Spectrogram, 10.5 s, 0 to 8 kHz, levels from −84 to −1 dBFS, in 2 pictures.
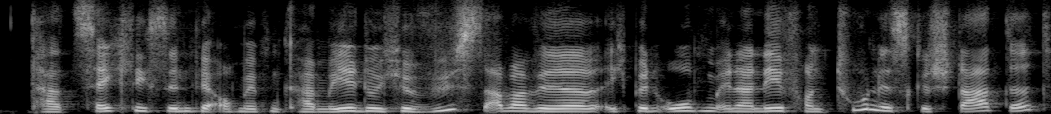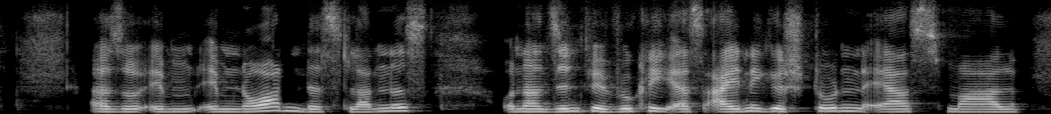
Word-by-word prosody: Tatsächlich 205 +6 -1
sind 205 0 -1
wir - - +1
auch 190 - -5
mitm 190 0 -5
Kamel 185 +4 +2
durch 210 -1 0
die 200 -4 0
Wüste, 310 +6 +1
aber 210 0 +2
wir 195 -1 +5
ich 195 - -7
bin 210 -1 +1
oben 225 +1 +1
in 195 - -3
der 195 -1 +3
Nähe 215 +3 +3
von 200 -4 -6
Tunis 265 -8 0
gestartet, 220 +6 -1 0.4
also 185 0 -1
im 185 +1 -5
im 185 0 -4
Norden 225 +4 +2
des 180 -1 -4
Landes. 220 +7 -2 0.3
Und 185 - -5
dann 190 -1 +2
sind 195 +1 0
wir 200 -4 +4
wirklich 205 +2 0
erst 185 0 0
einige 200 +2 +3
Stunden 215 +1 -1
erst 185 +1 -2
mal, 175 -1 -3
200 Hz, 205 wpm, -24 LUFS, 185-220 Hz, 0.4 s, wir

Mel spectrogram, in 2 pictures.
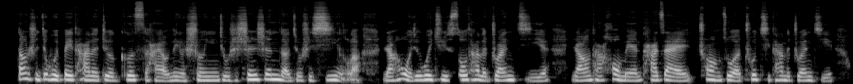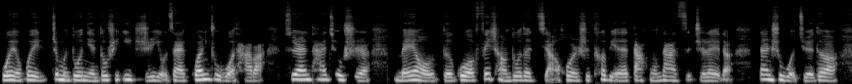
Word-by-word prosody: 当 250 +1 +1
时 235 -3 0
就 235 +2 +1
会 220 - +6
被 215 0 +5
她 205 -1 -1
的 195 -1 +1
这 200 - +2
个 185 - -1
歌 205 +4 +2
词 205 -3 -2
还 180 - -4
有 160 - -1
那 185 +2 -2
个 170 - -4
声 190 0 0
音 185 0 0
就 190 0 -1
是 190 - -6
深 220 +4 +4
深 230 0 +5
地 190 -7 +3
就 185 - -5
是 185 - -6
吸 205 +4 +2
引 205 - +3
了， 245 0 -3 0.2
然 180 - -1
后 230 +3 +1
我 220 - +3
就 200 +1 +2
会 215 - +7
去 210 0 0
搜 210 +2 +2
她 215 0 +2
的 185 - +1
专 200 0 +2
辑， 175 -6 -7 0.2
然 180 -3 -1
后 - - 0
她 200 -2 -2
后 225 +2 +1
面 180 -1 -2
她 195 0 -1
在 180 -5 +1
创 215 -4 0
作 190 -4 +1
初 225 +6 0
期 220 -2 -6
她 200 +1 -2
的 195 - -1
专 185 -1 -2
辑， 160 -2 -10 0.2
我 200 0 +5
也 195 - +3
会 190 -1 0
这 235 - +1
么 210 - +5
多 200 0 +2
年 170 -4 -1
都 200 - +1
是 200 - -6
一 220 0 +1
直 185 -4 -7
有 - - -3
在 175 -4 0
关 215 +6 +5
注 225 -3 0
过 180 - 0
她 165 - -6
吧。 170 - -4 0.2
虽 235 - +3
然 220 0 +6
她 220 0 -2
就 220 -1 0
是 170 -5 -3 0.2
没 185 -1 0
有 170 -7 +3
得 165 0 -2
过 185 0 +3
非 245 +7 -3
常 170 - -3
多 190 +1 -1
的 185 -1 -2
奖， 175 - -6
或 200 - -1
者 - - -3
是 185 +2 -6
特 220 +3 -2
别 180 -4 -2
地 170 - 0
大 180 - -3
红 170 -1 -9
大 185 -1 -2
紫 190 +4 -14
之 185 -5 -8
类 170 +5 -1
的， 220 - -5 0.2
但 230 -1 +4
是 210 - +1
我 195 - -1
觉 160 -1 -2
得， 175 -1 -1
195 Hz, 360 characters per minute, -20 LUFS, 180-215 Hz, 0.2 s, 会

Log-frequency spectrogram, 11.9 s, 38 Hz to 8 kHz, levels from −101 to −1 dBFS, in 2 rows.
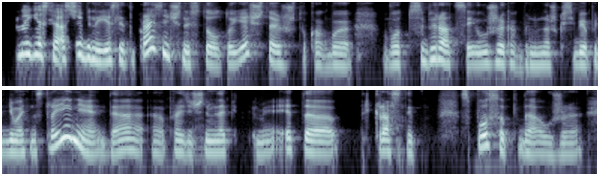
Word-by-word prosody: Но, 285 +2 +5
если, 280 -2 +5
особенно, 235 -1 +3
если 190 +1 +3
это - - -14
праздничный 300 - +3
стол, 160 -2 -1
то 160 - -2
я 250 - +2
считаю, 180 - -1
что - - -14
как 155 -3 -9
бы 150 -1 -3 0.3
вот 160 0 -4
собираться 195 -4 0
и 155 - -2
уже 165 +2 0
как 165 -1 -9
бы 160 - -12
немножко 150 0 -5
себе 155 -1 -1
поднимать 155 0 -1
настроение, 210 - +4
да, 170 +3 -3
а, 150 -2 -9
праздничными 155 -1 -3
напитками, 155 -1 -6
это 160 -6 +1 0.2
прекрасный 170 -2 -2
п - - -38 0.4
способ, 220 -5 +1
да, 145 -2 -4
уже. 140 +2 -10
160 Hz, 165 wpm, -22 LUFS, 155-195 Hz, 0.4 s, Но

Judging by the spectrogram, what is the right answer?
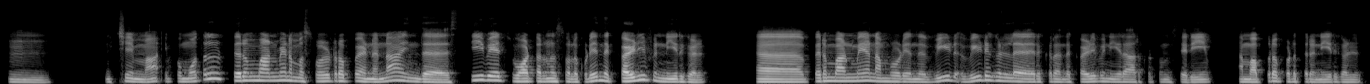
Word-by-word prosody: ம். 110 -2 -4 0.7
நிச்சயமா. 125 -1 -2 0.2
இப்ப 135 +1 -9
முதல் 240 - 0 0.2
பெரும்பான்மைய 185 +1 +3
நம்ம 155 -3 -1
சொல்றப்ப 155 +2 -1
என்னனா, 130 +7 +2 0.2
இந்த 125 -3 +2 0.4
சீவேஜ் 195 -2 +1
வாட்டர் 140 0 +2
னு 140 - +3
சொல்லக்கூடிய, 125 +4 0
இந்த 165 - +2
கழிவு 180 +5 +5
நீர்கள். 120 -4 +1 0.6
ஆ, - - +6 0.5
பெரும்பான்மையா 160 +2 +2
நம்முடைய 135 -3 0
இந்த 120 -1 -1
வீடு, 170 +2 0
வீடுகள்ல 175 -5 0 0.2
இருக்குற 125 +1 -5
அந்த 120 0 -4
கழிவு 130 +3 -1
நீரா 120 -1 -2
இருக்கட்டும் 115 -1 -11
சரி, 110 0 -2 0.4
நம்ம 120 -1 +1
அப்புறப்படுத்துற 125 -2 -4
நீர்கள் 115 -1 -4
140 Hz, 135 wpm, -23 LUFS, 120-165 Hz, 0.7 s, ஆ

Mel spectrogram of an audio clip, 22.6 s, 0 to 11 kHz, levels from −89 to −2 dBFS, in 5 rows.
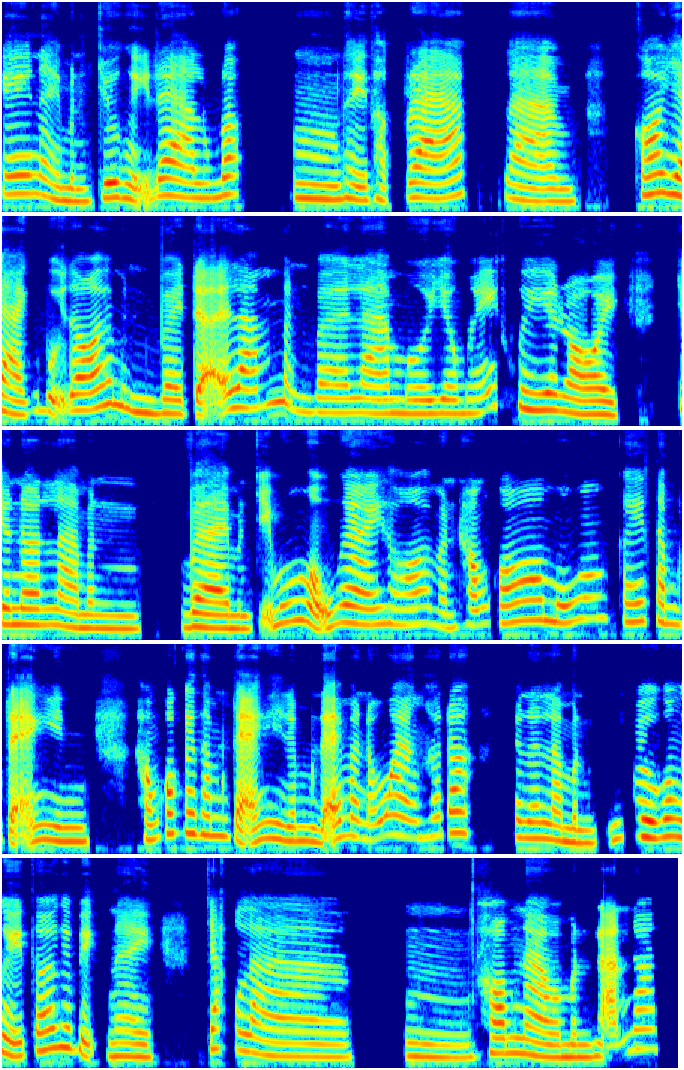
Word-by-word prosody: cái 295 +1 +1
này 260 -8 -2
mình 185 -1 -1
chưa 235 +4 +3
nghĩ 210 -5 -2
ra 265 -2 +1
luôn 230 +1 -3
đó. 285 +1 +2 0.4
Ừm, 220 -2 0
thì 215 -3 0
thật 200 -1 -6
ra 235 0 +2
á 265 +5 +1 0.2
là 190 -6 0 0.5
có 280 - +1
vài 230 -9 +3
cái 250 - -18
buổi - - -1
tối 270 +6 +4
mình 235 -11 -1
về 210 -1 +1
trễ - - +3
lắm, 295 +1 +1
mình 255 -12 -5
về 220 -1 -2
là 220 -1 -1
mười 210 -1 -1
giờ 215 -1 -1
mấy 215 +7 -5
khuya 265 -3 +2
rồi, 205 -5 +3 0.4
cho 260 - +1
nên 250 -1 +3
là 235 -4 0
mình 195 -1 -1 0.3
về 210 -2 +5
mình 195 -1 -1
chỉ - - -4
muốn 290 +6 -2
ngủ 235 -6 +2
ngay 260 -2 +3
thôi, 255 +1 -3
mình 215 -3 -8
hông 245 +2 -1
có 305 +4 +2
muốn 300 +1 -1 0.2
cái 295 -1 -1
tâm 280 -3 -1
trạng - - +4
gì, 225 -2 +1 0.5
hổng 235 0 -1
có 330 - +4
cái 330 0 0
tâm 300 -2 -1
trạng 205 -6 +4
gì 245 - 0
là 220 - +1
mình 215 -2 -1
để 250 - +3
mà 290 0 -2
nấu 255 +3 -4
ăn 285 -4 0
hết 295 +3 -7
á, 340 0 +4 0.3
cho 270 - -2
nên 260 -1 0
là 235 -2 +1
mình 195 -3 0
cũng 235 +3 -6
chưa 275 -2 +7
có 285 +1 +3
nghĩ 230 -7 +3
tới 290 +7 +1
cái 330 -1 +2
việc 205 - -2
này. 195 -1 0 0.3
Chắc 310 0 -4
là, 200 -7 -1 0.4
ừm, 185 -3 -3
hôm 245 0 +2
nào 210 -5 +3
mà 185 - +1
mình 185 0 0
rảnh - - +2
á 310 0 -3
235 Hz, 225 wpm, -22 LUFS, 210-280 Hz, 0.5 s, chưa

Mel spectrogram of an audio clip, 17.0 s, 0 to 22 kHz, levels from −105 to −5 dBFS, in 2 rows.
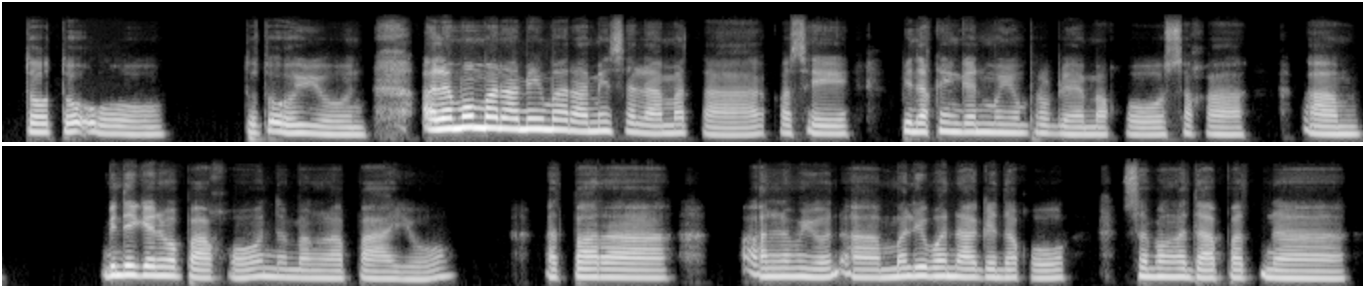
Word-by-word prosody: Totoo. 190 -6 -1 0.5
Totoo 205 0 -1
'yun. 165 -4 -3 0.3
Alam 280 +2 +9
mo 325 - +11
maraming-maraming 275 -6 +6
salamat, 195 -2 -3
ah, 160 +1 -5
kasi 185 -1 -4 0.3
pinakinggan 220 -1 0
mo 210 - -1
'yung 200 -1 -2
problema 170 -4 -5
ko, 160 -1 -5
saka, 170 -2 -5 0.4
um, 170 -2 -1 0.7
binigyan 230 -1 +4
mo 215 - -1
pa 185 -2 0
ako 175 +2 -5
ng 200 -2 -3
mga 175 -2 -4
payo 160 +3 -4 0.6
at 190 - -3
para, 185 -2 +1 0.4
alam 205 +1 -2
mo - - -1
'yon, 195 +5 -2
ah, 185 -6 -1
maliwanagan 200 -1 0
ako 175 0 -6 0.3
sa 210 - -3
mga 200 0 0 0.2
dapat 180 0 -5
na 170 -3 -1
190 Hz, 125 wpm, -22 LUFS, 170-215 Hz, 0.7 s, mo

